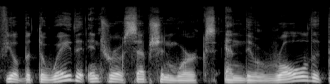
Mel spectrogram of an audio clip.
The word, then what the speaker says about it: interoception: Let's talk about the concept of interoception. Did I say that correctly? – You did, yeah.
